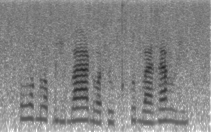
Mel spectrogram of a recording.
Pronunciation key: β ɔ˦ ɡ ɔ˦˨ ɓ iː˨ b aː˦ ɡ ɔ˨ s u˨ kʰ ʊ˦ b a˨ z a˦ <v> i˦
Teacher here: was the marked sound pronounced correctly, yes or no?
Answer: yes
